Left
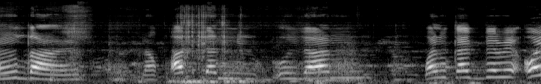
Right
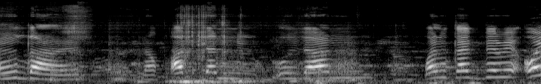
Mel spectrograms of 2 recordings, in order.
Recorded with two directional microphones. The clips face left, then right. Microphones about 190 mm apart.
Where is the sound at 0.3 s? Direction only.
15° right (ahead or behind).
